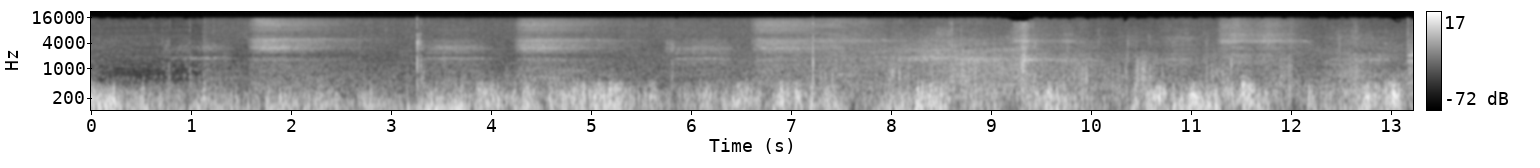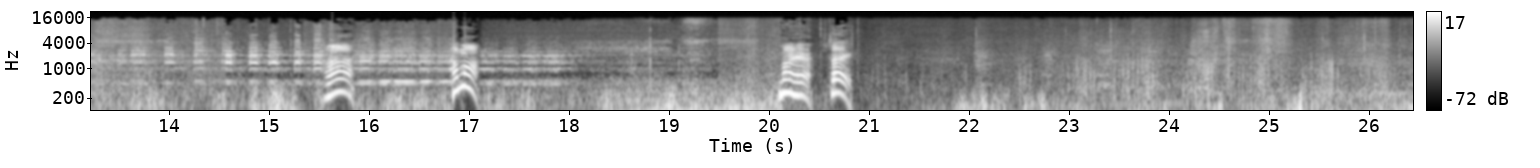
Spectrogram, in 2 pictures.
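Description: Wind blows across an open snowy place.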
